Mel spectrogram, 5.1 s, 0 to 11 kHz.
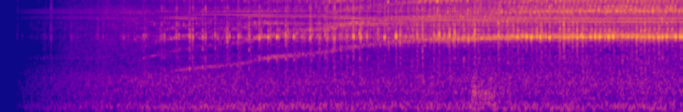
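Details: Accurate 400 RC helicopter flown after a crash. A high whine climbs as the rotor spools up, with a rough fluttering pulse on it, an abnormal noise and vibration from crash damage.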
